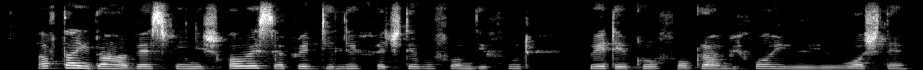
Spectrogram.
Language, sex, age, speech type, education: Nigerian Pidgin, female, 15-29, spontaneous, tertiary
